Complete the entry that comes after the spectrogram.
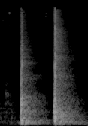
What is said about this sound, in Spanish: Algunos, algunos hicieron esto, mira. Cogieron su silla y hicieron así.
